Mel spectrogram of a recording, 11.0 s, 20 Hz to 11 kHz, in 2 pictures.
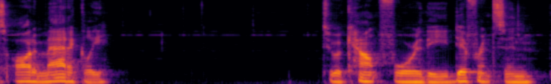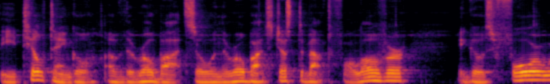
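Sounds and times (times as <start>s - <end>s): person speaking: 0.0s - 1.3s, 3.2s - 11.0s.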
